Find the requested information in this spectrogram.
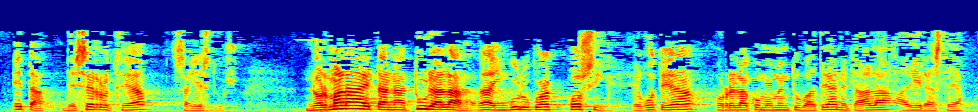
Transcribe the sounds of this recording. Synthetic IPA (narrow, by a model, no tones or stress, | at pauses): e̞t̪aðe̞se̞ro̞t͡se̞a | saje̞st̪us | no̞ɾmalae̞t̪anat̪uɾalaðaiŋɡuɾuko̞ak̚po̞sik | e̞ɣ̞o̞t̪e̞ao̞re̞lako̞mo̞me̞nt̪uβat̪e̞ane̞t̪aːlaːð̞ie̞ɾast̪e̞a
